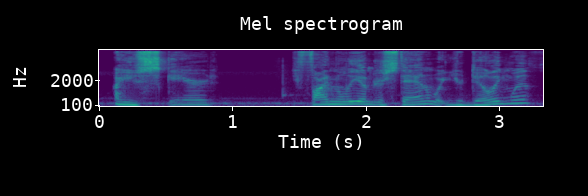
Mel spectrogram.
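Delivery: a mocking captor, lightly voiced, teasing the hostage; a hint of a cruel captor; taunting villain. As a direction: sneer at the scared hostage.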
